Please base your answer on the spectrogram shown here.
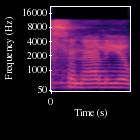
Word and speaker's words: Sennelier: And yeah, so I suddenly used um, and so I suddenly used, yeah, these soft pastels, which are, I use the Sennelier ones.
